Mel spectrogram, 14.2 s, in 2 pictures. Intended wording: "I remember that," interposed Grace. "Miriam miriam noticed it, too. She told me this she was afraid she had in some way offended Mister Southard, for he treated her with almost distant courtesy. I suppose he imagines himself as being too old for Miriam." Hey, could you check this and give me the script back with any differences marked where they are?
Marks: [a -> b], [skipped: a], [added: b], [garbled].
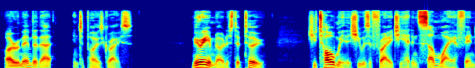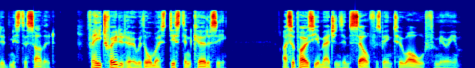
"I remember that," interposed Grace. "Miriam [skipped: miriam] noticed it, too. She told me [this -> that] she was afraid she had in some way offended Mister Southard, for he treated her with almost distant courtesy. I suppose he imagines himself as being too old for Miriam."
